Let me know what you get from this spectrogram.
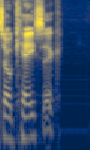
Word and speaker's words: Ocasek: And by the way, apparently that's how you say his name. – I knew for like my whole life it was Ocasek. – Yes. Do you know how old I was when I found out that it's Ocasek?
